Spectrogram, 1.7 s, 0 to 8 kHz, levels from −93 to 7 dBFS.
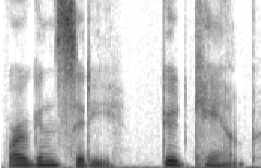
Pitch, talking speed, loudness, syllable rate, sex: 165 Hz, 105 wpm, -17 LUFS, 4.9 syllables/s, female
